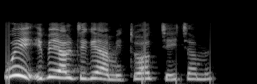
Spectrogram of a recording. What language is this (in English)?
Kalenjin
